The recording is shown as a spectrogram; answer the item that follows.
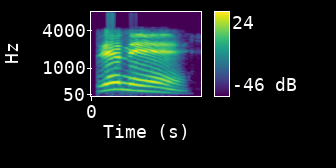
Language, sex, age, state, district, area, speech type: Maithili, male, 60+, Bihar, Madhepura, urban, conversation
